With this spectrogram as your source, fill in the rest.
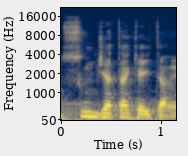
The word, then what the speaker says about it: Sundiata Keïta: Je vais essayer de le prononcer correctement, Sundiata Keïta.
